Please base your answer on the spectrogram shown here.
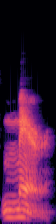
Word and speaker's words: Mare: Sloan, my name is Mare, pronounced like pear.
